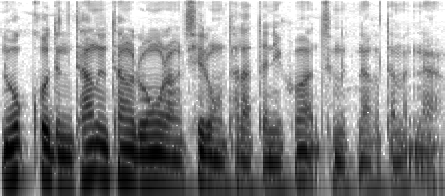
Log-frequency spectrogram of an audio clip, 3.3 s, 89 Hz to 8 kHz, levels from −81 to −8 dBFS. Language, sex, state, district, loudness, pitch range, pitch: Garo, male, Meghalaya, South Garo Hills, -17 LUFS, 100-130 Hz, 115 Hz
